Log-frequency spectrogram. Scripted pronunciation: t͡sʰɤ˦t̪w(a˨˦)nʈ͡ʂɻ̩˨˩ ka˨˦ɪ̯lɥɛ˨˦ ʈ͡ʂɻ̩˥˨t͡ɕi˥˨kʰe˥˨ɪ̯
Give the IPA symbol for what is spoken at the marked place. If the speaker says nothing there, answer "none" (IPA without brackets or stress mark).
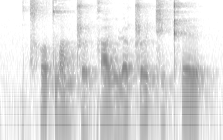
a˨˦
